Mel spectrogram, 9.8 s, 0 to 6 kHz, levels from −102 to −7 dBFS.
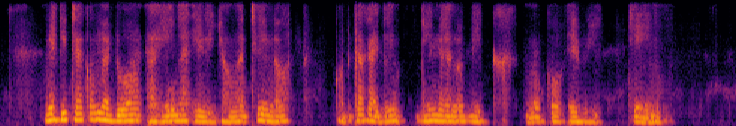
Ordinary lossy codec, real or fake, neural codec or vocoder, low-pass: Opus, 32 kbps; fake; codec, 16 kHz, 1 kbps, FreqCodec, smaller model; 5.4 kHz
